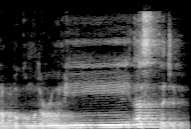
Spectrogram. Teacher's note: ربکم ادعونی، عو واو مدہ ہے، دو حرکات لمبا کریں گے. نی یائے مدہ ہے اور اگلے کلمے میں حمزہ آ رہا ہے، اس لیے مد منفصل ہے. تو ربکم ادعونی استجب، نی کو 4 حرکات لمبا کیا.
